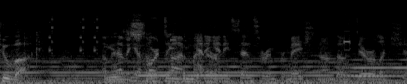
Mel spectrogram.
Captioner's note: beeping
